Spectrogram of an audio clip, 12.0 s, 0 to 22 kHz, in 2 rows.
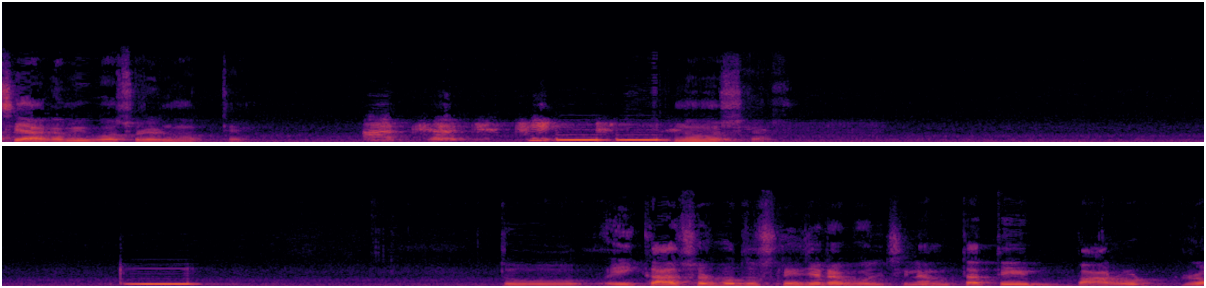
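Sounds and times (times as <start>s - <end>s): faint phone line hum: 1.8s - 4.4s, 6.6s - 7.3s
low-pitched telephone beep: 2.8s - 3.4s, 6.6s - 7.2s.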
